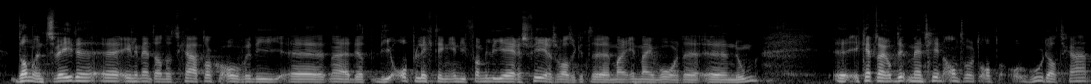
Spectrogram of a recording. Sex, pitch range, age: male, 110-135 Hz, 40-59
